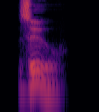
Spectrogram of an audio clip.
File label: "zoo" us male; everyone-can-use-english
